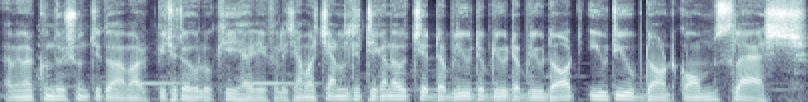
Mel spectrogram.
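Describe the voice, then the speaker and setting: A man's voice: deep voice, fairly even intonation, rapid-fire, darkish tone, faint music behind. A man with a Bangladeshi accent hosting a radio interview, talking to his guest and to listeners. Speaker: radio show host.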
